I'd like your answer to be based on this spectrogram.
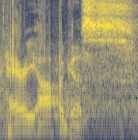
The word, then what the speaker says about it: Areopagus: Areopagus. Okay? Areopagus.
